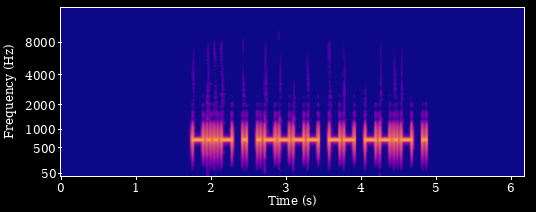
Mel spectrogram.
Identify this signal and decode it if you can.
Morse code, heard as a keyed tone, about 25 wpm, 700 Hz. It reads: XE1MQE
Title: DXCC-100 Call Signs - 6 Characters - Repeated 3x - 25wpm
